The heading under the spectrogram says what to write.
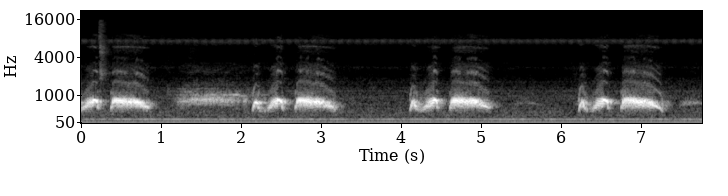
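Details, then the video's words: Spotted dove, a strong singer meant to coax other doves into song, repeating a mellow low coo phrase about every two seconds, four phrases in all, with a faint steady hum and a high thin tone behind. "Tekukur Kuk 1 Gacor Suara Panggilan Burung Derkuku agar Bunyi Gacor Manggung"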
